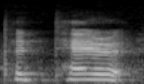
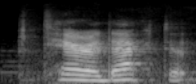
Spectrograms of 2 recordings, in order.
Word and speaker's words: pterodactyl: Why can't you hear a pateractyl? Pterodactyl. Pterodactyl. Is that how you spell pterodactyl? Do number one cuz the P is silent.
